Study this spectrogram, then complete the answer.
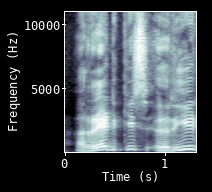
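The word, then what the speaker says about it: read: तो इसी तरह रीड की सेकंड फॉर्म है रेड, और स्पेलिंग सेम ही रहती है.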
